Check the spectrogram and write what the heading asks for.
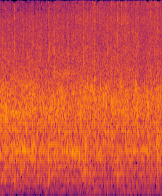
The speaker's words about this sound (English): Somebody clap your hands right now and celebrate, because something is getting ready to happen.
